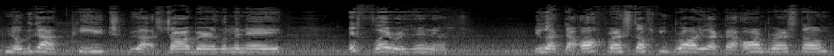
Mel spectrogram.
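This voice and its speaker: A young woman vlogger casually tastes food and comments between bites while seated at a table in a small indoor room. Her fairly high voice is steady and a little mellow at normal speed, recorded close up on a phone camera with noisy home sound.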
